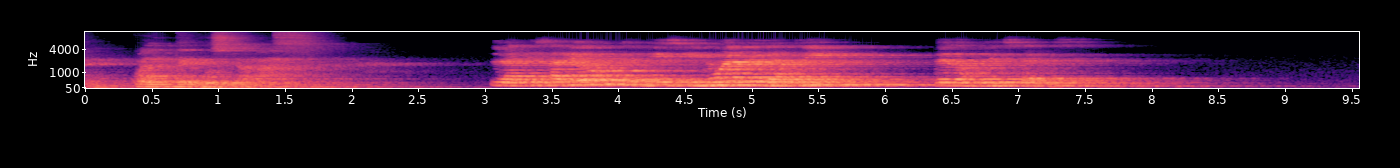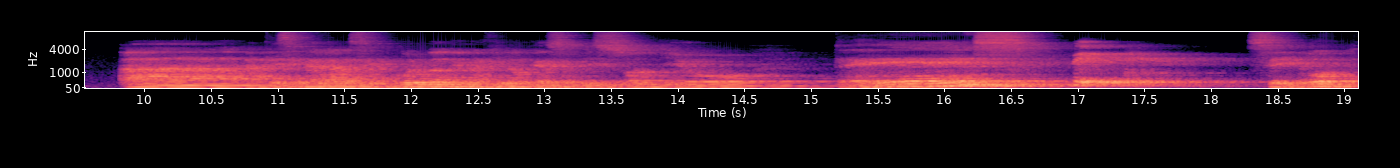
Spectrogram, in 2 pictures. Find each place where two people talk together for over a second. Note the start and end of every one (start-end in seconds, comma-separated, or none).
none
